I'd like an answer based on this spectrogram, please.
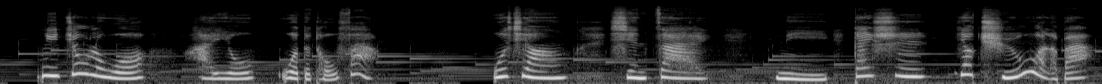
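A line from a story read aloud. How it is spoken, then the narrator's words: Sighing exclamation. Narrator (Chinese): 长发姑娘感叹道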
